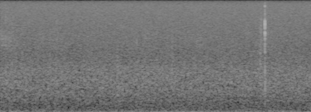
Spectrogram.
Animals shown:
forest ambience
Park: Acadia National Park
